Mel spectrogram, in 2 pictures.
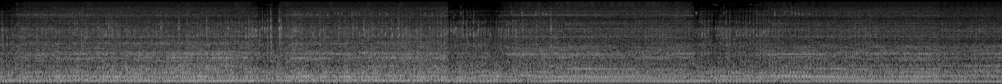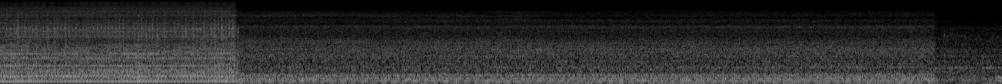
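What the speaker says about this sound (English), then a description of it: "about to use the wire brush, we're gonna decarbon everything on the valves" A wire brush, likely power-driven, scrubs carbon off the intake and exhaust valves of a BMW engine during a valve seal replacement. It makes a loud, steady grinding whir up close for about twelve seconds, then drops to a quieter, duller buzz.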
